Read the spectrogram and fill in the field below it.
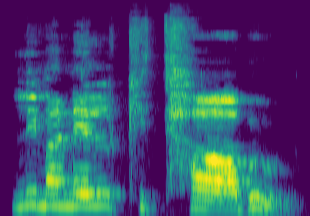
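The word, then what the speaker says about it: لِمَنِ الْكِتَابُ: And if you remember from one of the previous videos, when we combine ism which has al on it, which lam is silent, then the previous word,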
